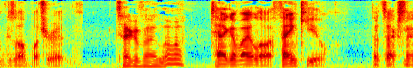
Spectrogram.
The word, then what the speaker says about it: Tagovailoa: and I'm not even going to try to pronounce his last name because I'll butcher it. Tagovailoa.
